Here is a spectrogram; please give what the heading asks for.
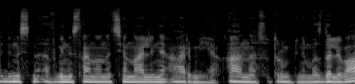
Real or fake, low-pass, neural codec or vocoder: real; 14.4 kHz; none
